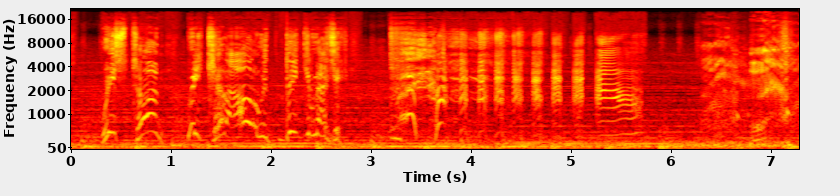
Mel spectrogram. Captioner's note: laughs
